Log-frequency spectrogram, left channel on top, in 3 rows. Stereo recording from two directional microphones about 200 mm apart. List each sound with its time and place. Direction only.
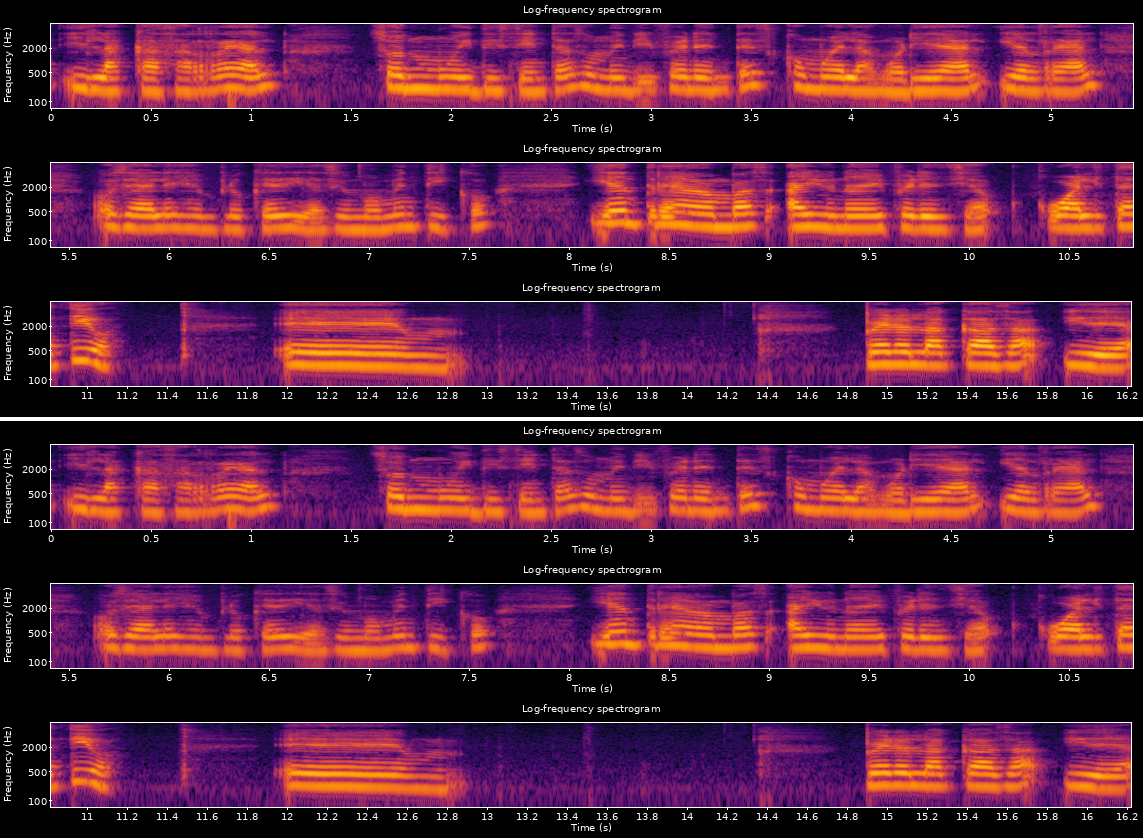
0.0 s speech: 30° left (ahead or behind)
14.3 s speech: 30° left (ahead or behind)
